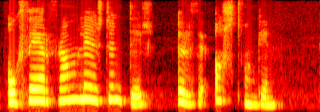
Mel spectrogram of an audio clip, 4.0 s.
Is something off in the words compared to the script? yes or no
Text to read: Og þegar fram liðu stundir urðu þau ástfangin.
no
